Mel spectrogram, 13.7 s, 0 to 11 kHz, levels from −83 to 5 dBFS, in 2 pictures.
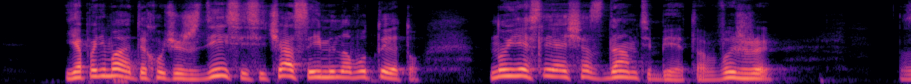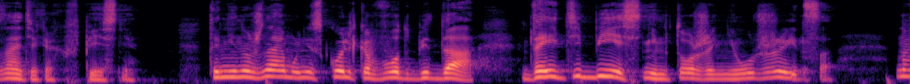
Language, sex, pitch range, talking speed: Russian, male, 135-190 Hz, 175 wpm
